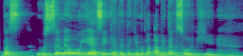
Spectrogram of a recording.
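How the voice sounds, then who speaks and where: A woman's voice: mid-range voice, a little fast. A woman earnestly and animatedly recounting her spiritual experiences as a personal story. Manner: earnest and animated, acts out quoted words. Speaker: devotee sharing spiritual experiences. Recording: echoey room.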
